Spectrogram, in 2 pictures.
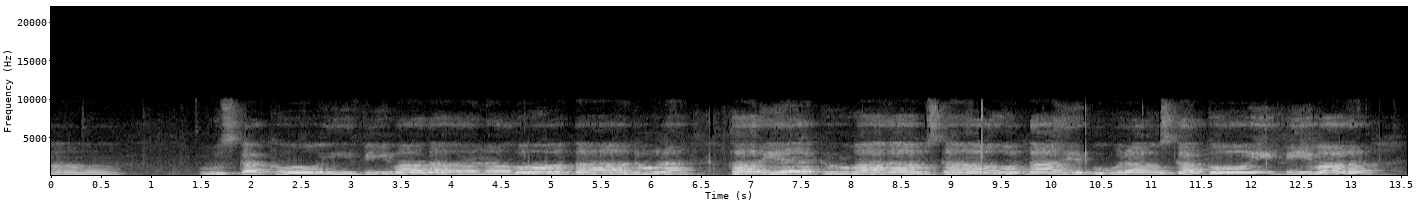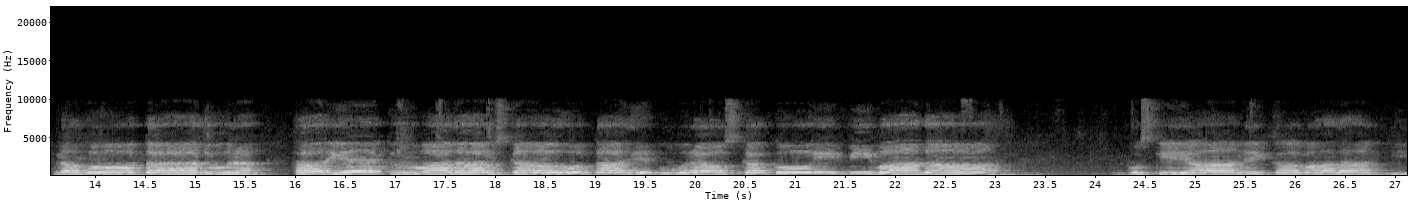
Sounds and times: Male singing: 0.0 - 0.8, 1.5 - 23.3, 24.2 - 27.1.

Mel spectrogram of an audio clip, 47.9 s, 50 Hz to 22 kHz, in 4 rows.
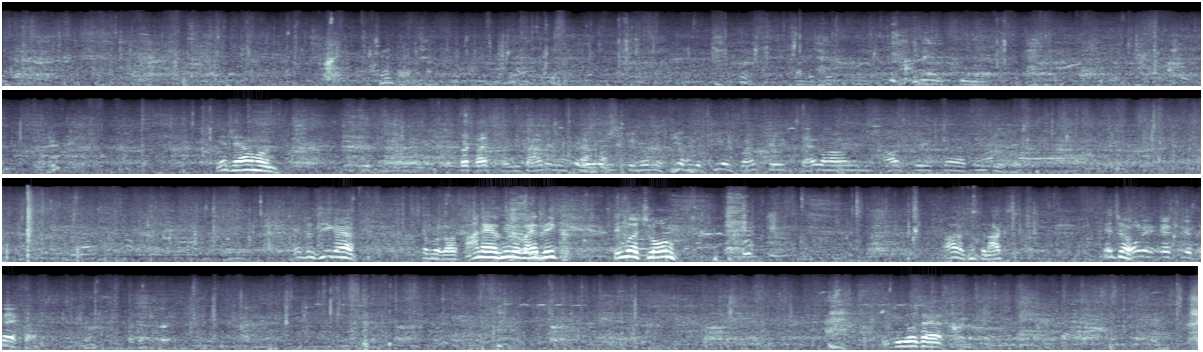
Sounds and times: Outside, rural or natural: 0.0 - 47.9
Run: 0.0 - 47.9.

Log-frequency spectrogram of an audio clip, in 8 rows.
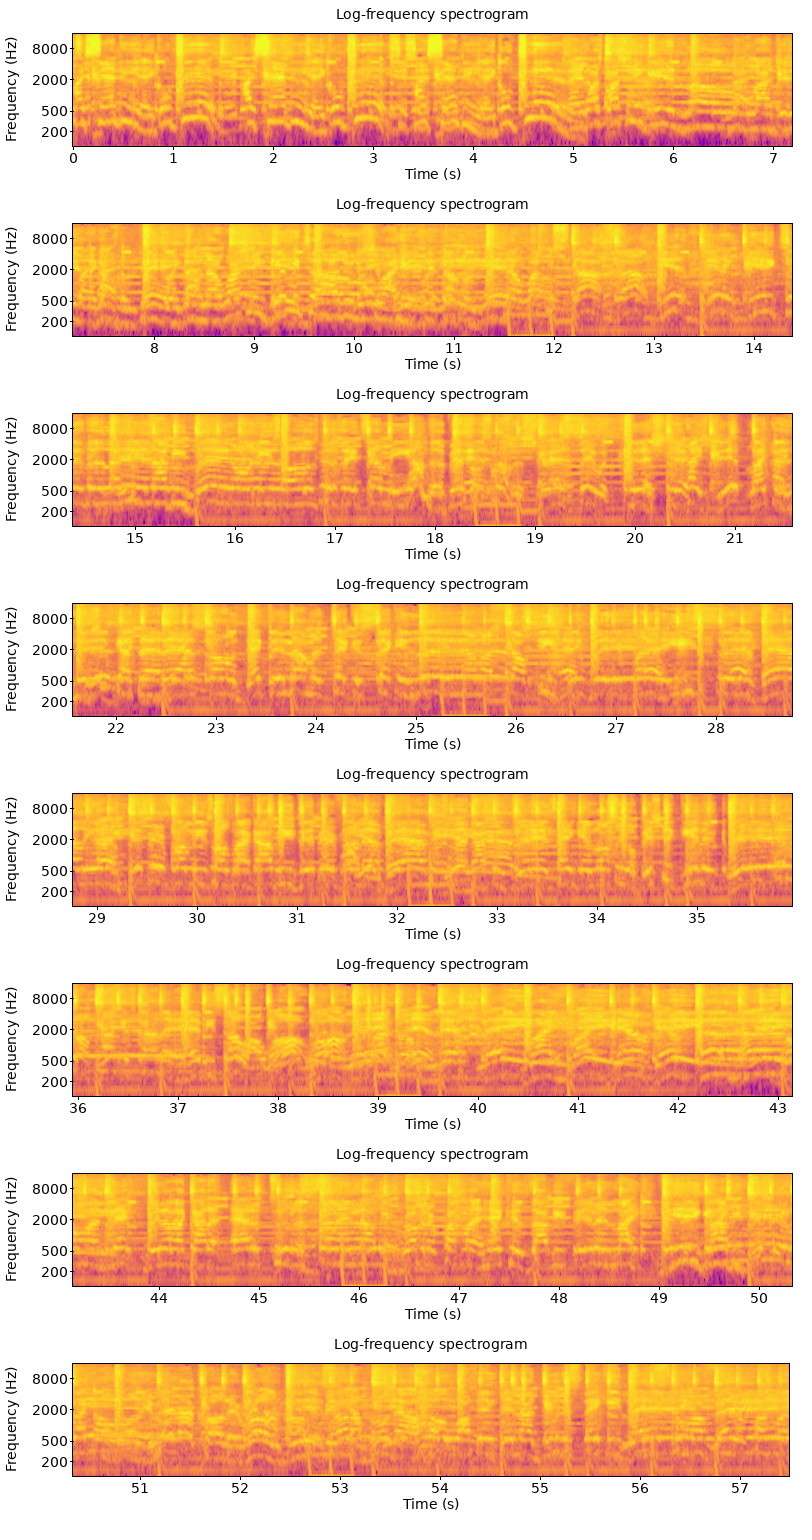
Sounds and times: Music: 0.0 - 57.4.

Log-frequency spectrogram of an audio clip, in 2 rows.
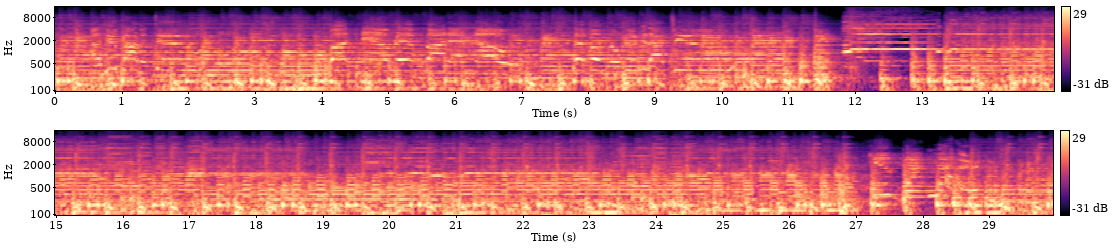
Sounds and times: Punk rock: 0.0 - 29.9
Ska: 0.0 - 29.9
Swing music: 0.0 - 29.9.

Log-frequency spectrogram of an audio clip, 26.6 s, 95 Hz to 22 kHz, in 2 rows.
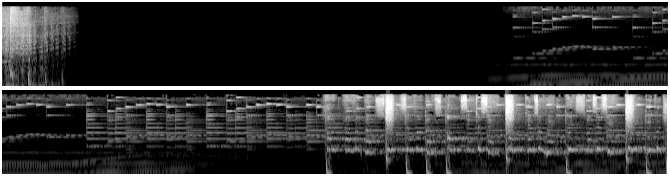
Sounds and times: Electronic music: 0.0 - 1.4, 9.1 - 26.6.

